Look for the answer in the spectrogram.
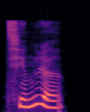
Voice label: "情人", Chinese

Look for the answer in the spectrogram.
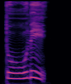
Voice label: "独立", Chinese

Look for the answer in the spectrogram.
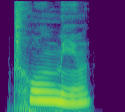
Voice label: "出名", Chinese

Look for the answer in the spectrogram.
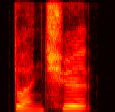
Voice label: "短缺", Chinese

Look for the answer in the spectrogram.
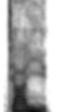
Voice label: "加以", Chinese

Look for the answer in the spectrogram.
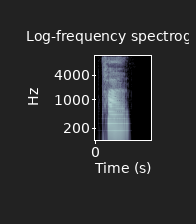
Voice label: "判", Chinese

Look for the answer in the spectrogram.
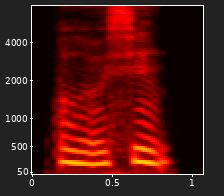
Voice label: "恶心", Chinese

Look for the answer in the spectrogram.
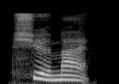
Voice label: "血脉", Chinese

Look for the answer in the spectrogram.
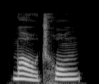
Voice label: "冒充", Chinese

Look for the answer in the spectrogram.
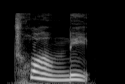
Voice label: "创立", Chinese

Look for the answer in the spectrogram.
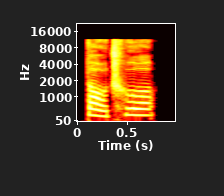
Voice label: "倒车", Chinese

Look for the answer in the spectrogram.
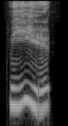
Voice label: "谜语", Chinese

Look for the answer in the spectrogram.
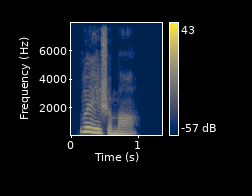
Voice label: "为什么", Chinese

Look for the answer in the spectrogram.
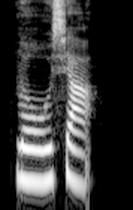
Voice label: "楼下", Chinese

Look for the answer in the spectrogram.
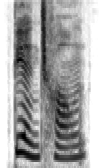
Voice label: "变成", Chinese

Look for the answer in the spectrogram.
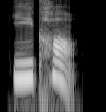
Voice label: "依靠", Chinese

